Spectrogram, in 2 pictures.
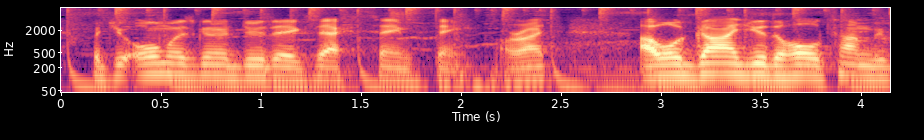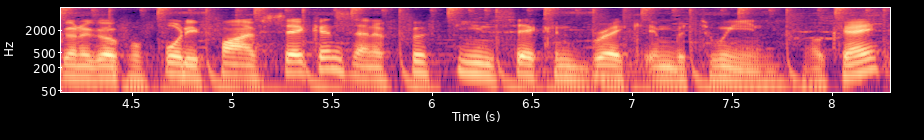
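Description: At a fairly quick pace, a man talks while faint music plays in the background. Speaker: fitness instructor. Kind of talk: workout class instruction. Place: gym. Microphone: headset.

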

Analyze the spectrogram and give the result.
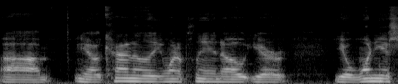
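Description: A man uses ordinary pitch variation while speaking at a moderate pace. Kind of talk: business tip vlog. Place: home room. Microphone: webcam.

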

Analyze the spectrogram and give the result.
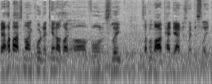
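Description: Background noise is clearly present. Over it, a man talks. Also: dry sound with no echo. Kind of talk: casual vlog chat. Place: car. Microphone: phone near.

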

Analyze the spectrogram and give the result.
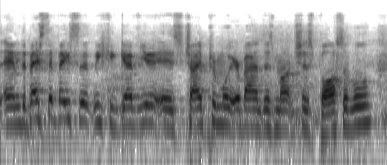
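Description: Speaking fairly quickly in a playful tone, a man with a Scottish accent uses a high voice over noticeable background noise. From Scotland, Paisley/Glasgow area. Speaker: band member doing an Instagram live stream. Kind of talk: casual livestream chat answering fan questions. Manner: joking, playful, chatty. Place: home room. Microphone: phone near.

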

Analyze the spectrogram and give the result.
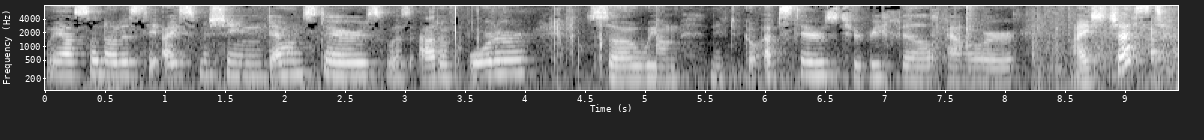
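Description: A woman speaks at a fairly slow pace while noticeable background noise runs behind her. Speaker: travel vlogger. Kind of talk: casual vlog chat. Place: home room. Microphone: phone near.

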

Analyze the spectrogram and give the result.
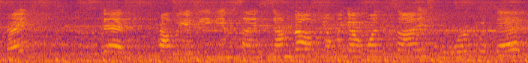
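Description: Loud music plays in the background as the speech moves at a moderate pace. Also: woman. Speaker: fitness instructor. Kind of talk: tutorial. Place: gym. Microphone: camera far.

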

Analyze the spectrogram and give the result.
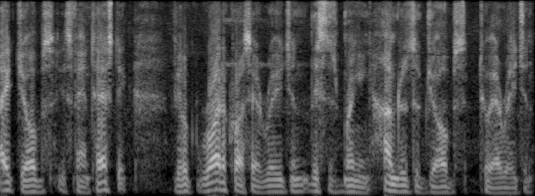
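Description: In a dry sound with no echo, a man with a very deep, low pitch speaks at a fairly quick pace with ordinary pitch variation. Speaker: local council representative. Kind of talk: interview answer. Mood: upbeat, promotional. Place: farm machine.

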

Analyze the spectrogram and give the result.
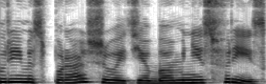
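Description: A high-pitched woman's voice with lively intonation against a quiet background. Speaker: comic dub voice actor. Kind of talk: character dialogue reading of comic. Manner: tipsy, slightly slurred character voice.

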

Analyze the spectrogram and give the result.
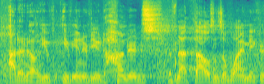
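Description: A man talks at a very fast pace with fairly even intonation. Noticeable background noise runs underneath. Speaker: host. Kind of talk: live podcast talk to audience. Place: hall. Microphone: studio mic.

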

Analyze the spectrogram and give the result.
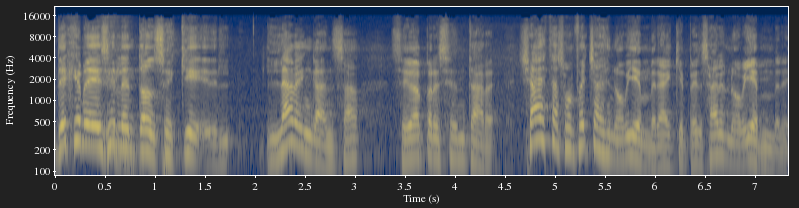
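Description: His pitch is fairly high for a man. The man's voice moves through very wide pitch swings. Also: moderate pace. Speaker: comedian co-host. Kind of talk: live comedy radio show with sketches. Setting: theater stage with audience.

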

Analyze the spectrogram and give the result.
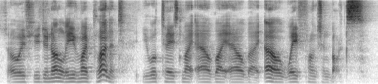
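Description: With a medium pitch and ordinary pitch variation, this man keeps a moderate pace. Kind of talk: comic overacting. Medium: comedy sketch. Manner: smug, gloating.

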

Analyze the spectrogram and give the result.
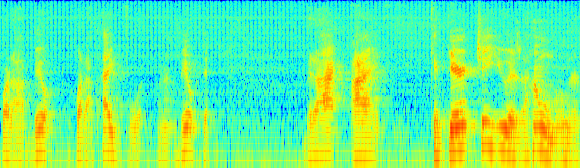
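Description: A man talks with ordinary pitch variation. Room echo is audible. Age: 70s. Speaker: resident speaking at public hearing. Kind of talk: public comment at city meeting. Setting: city commission meeting.

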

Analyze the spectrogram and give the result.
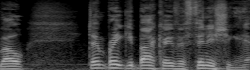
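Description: The man has an unremarkable speaking voice with a fairly high pitch. He moves at a fairly quick pace with ordinary pitch variation. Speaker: gaming channel host. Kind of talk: casual chat.

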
